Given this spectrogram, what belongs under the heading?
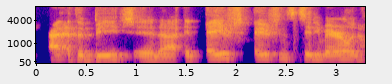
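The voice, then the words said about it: Maryland Baltimore accent. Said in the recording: “my Maryland accent. That's my Baltimore, Ocean City.”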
